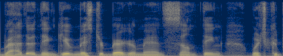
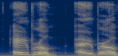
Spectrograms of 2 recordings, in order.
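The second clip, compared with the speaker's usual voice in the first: put-on very high, loud shouting reporter voice; 10 semitones higher, 5 dB louder than usual. Imagining reporters on a red carpet calling out, reporter impression calling out. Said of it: "That's my reporter impression".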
